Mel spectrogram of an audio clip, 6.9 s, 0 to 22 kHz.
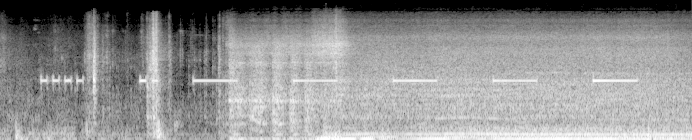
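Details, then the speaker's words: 2007 Honda Accord at its first start right after replacing the power steering pump and hoses, self-bleeding while the wheel is turned. Smooth steady idle, no belt or pump screech; the power steering is working normally. "No screeching at all, and that's the first time I started it right after the repair and install, so it goes to show you Hondas are pretty good daggone cars. No screeching from the belt. Sounds like this thing is fixed."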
